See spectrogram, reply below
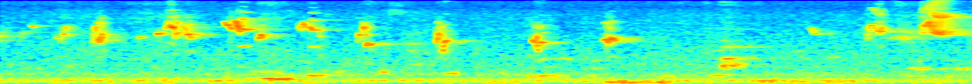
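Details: Lively yellow-vented bulbul song used to trigger singing in other bulbuls: a series of separate clear chirps about every third of a second, slowing midway, closing with a high squeaky flourish.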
